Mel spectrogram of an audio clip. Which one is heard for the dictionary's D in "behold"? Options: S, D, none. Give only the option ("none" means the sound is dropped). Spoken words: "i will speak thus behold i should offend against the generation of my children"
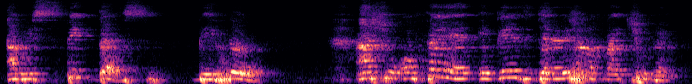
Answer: none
